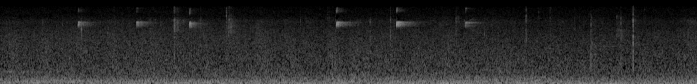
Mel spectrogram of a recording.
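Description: A small bird's thin, high-pitched call notes, about six short notes at irregular intervals, over a low steady rumble, with a few faint ticks.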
